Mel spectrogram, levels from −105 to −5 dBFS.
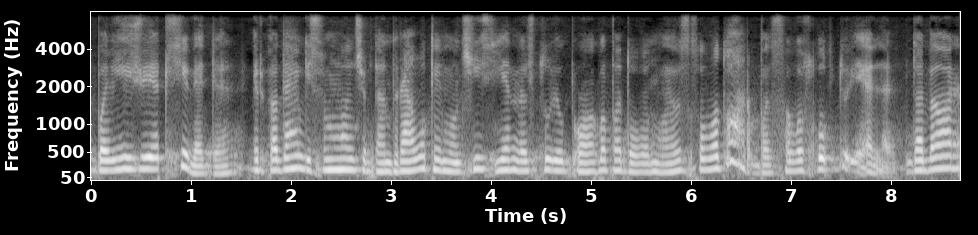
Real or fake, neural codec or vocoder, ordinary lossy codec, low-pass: fake; codec, 16 kHz, 1 kbps, FreqCodec, larger model; Opus, 64 kbps; 7.2 kHz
